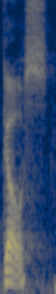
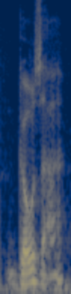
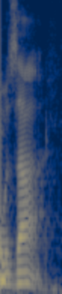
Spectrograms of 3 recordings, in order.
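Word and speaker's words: Gose: Goza? It's not Ghosts. It's Goza. – What's the difference? – I don't know. It's in parentheses. Pronunciation. It says Goza.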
